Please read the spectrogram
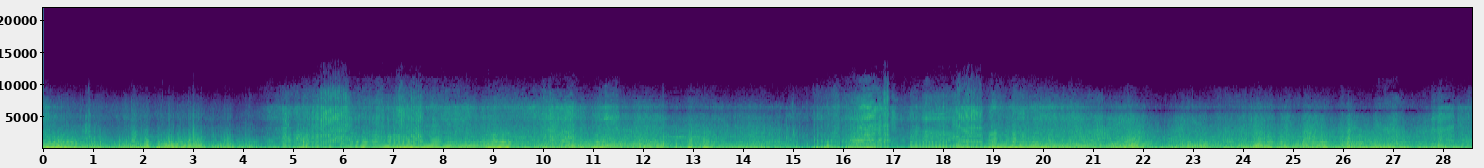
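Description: Motocross dirt bike engine running hard around a track, its pitch rising and falling repeatedly as the rider revs and shifts, heard close up from an onboard helmet camera.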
